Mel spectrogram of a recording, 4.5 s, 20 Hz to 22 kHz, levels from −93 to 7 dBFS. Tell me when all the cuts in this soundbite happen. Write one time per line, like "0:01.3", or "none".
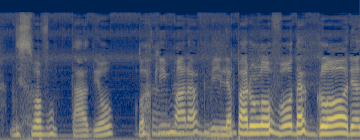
0:01.9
